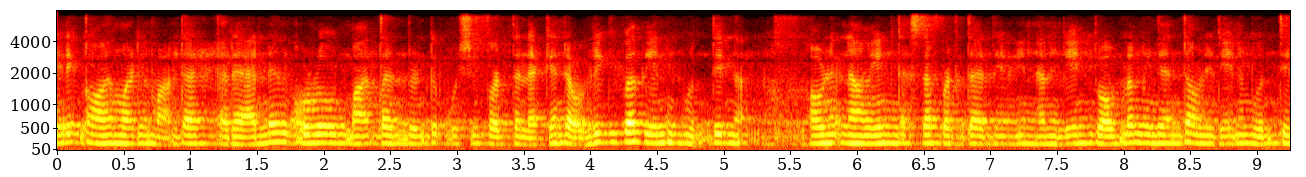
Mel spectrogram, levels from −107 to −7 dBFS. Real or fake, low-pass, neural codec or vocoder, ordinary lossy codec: fake; 7.2 kHz; codec, 24 kHz, 0.9 kbps, WavTokenizer, small release; none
